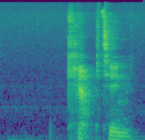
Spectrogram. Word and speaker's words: captain: an e curtain certon whereas these two captain and Mountain it's a little more like an I but for the same reason the stress is on the first syllable the second syllable is contracted down a bit so in all four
